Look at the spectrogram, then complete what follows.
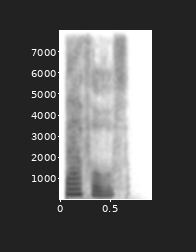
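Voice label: "baffles", American English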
